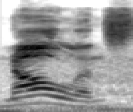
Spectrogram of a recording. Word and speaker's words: New Orleans: we're in new orleans let me say nolan's that's the quick pronunciation and we're just having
